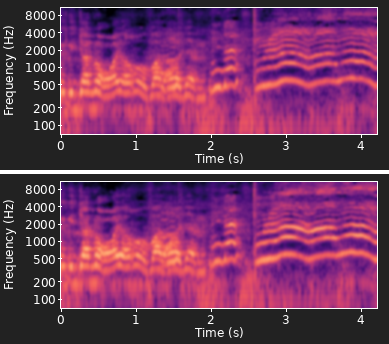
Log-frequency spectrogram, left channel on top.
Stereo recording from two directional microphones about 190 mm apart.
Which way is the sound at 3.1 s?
10° right (ahead or behind).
